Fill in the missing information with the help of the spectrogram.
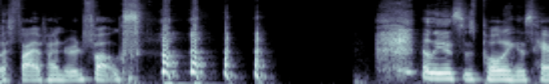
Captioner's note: laughing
